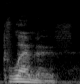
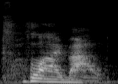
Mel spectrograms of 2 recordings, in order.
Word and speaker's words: Plymouth: Man, I gotta forgive him for that pronunciation because I used to pronounce it that way too, but bro, it is pronounced Plymouth, not Plymouth.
